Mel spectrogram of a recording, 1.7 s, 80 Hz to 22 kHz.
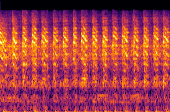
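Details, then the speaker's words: Honda CBR 500cc motorcycle, previously dropped, with a faulty throttle so needing choke and fuel level unchecked; lumpy uneven loping idle about eight beats a second on choke; rough idle, owner thinks it is running a little rich. "Sounds like she's running a little bit rich at the moment."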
